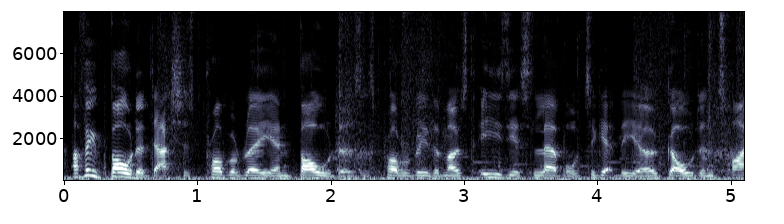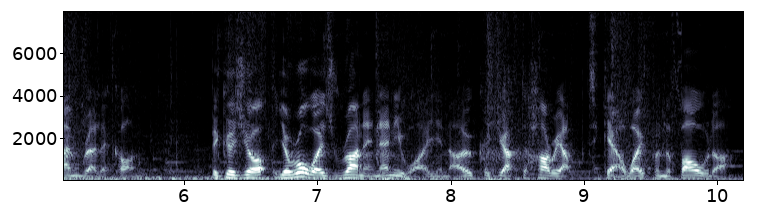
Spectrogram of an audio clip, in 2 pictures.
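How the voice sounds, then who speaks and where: A young man with a croaky throat, rambling through casual gameplay commentary with lots of fillers. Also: medium pitch, fast talker. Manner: rambling, chatty, many fillers, excited outbursts. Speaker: gaming channel host. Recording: faint game music behind. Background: game music.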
